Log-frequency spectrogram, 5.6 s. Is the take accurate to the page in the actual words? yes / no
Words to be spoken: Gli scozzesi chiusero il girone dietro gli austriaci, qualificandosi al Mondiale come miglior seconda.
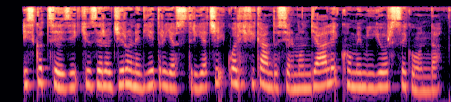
yes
